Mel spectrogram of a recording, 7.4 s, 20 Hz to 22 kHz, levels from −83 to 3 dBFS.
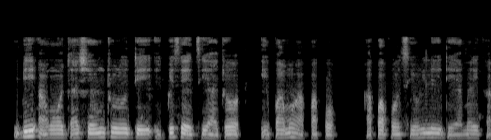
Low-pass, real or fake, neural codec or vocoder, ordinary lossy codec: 7.2 kHz; real; none; MP3, 48 kbps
